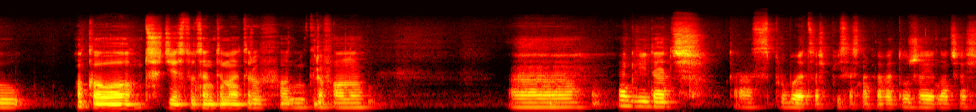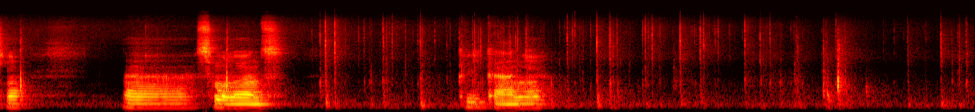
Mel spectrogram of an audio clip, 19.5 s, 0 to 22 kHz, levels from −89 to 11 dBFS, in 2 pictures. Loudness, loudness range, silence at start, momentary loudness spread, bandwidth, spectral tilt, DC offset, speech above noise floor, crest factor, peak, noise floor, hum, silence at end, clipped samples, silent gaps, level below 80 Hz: -18 LUFS; 14 LU; 0 s; 21 LU; 13.5 kHz; -3 dB/octave; under 0.1%; 42 dB; 22 dB; 0 dBFS; -60 dBFS; none; 1.3 s; under 0.1%; none; -86 dBFS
